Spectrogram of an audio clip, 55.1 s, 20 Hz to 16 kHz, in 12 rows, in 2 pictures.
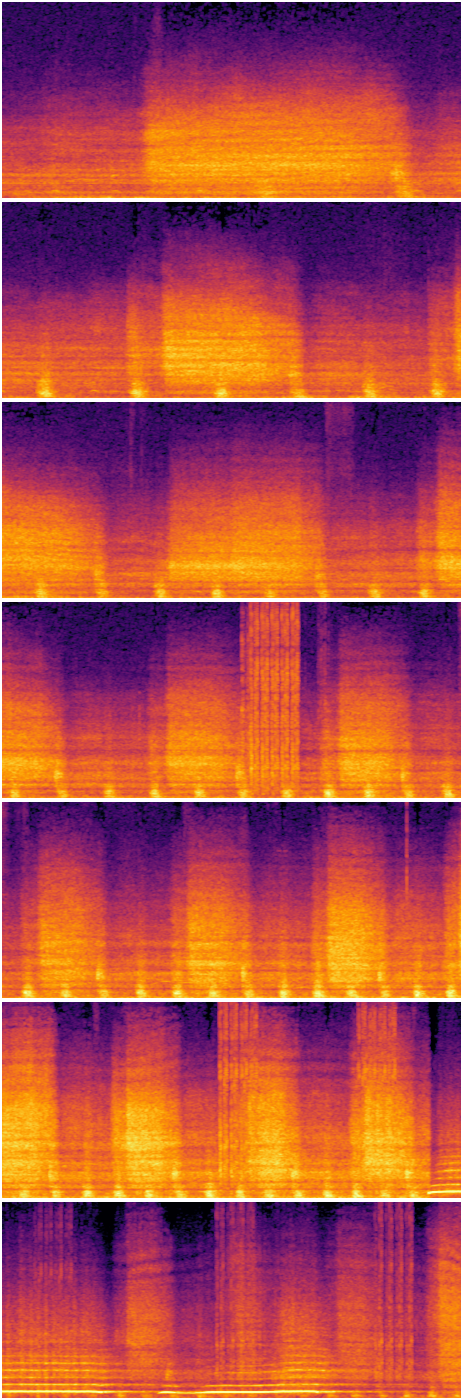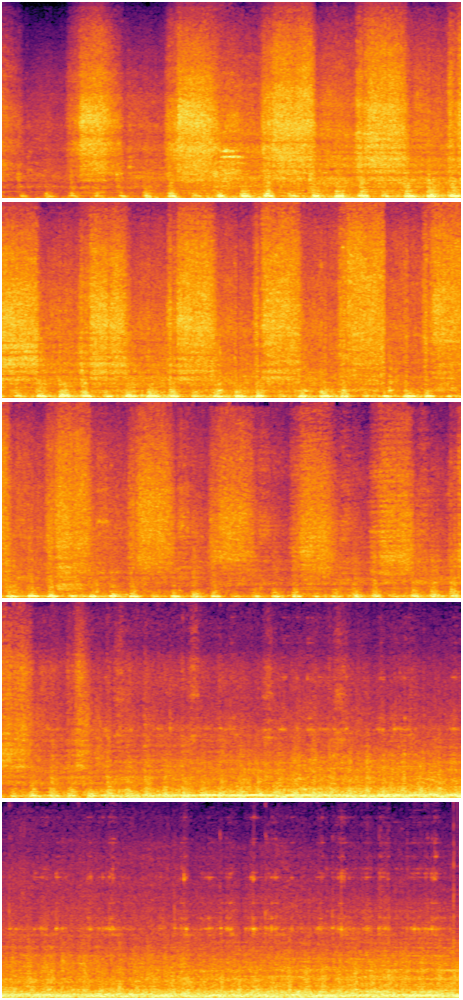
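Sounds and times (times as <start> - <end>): steam locomotive exhaust chuffing: 0.1 - 55.0
steam whistle blasts: 27.2 - 31.3.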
